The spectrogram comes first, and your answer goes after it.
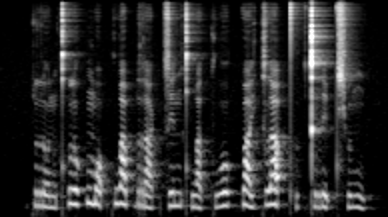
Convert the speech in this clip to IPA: p r o˩˦ n kʰ l o˦˥ k̚ m ɔ˦˥ ʔ k w a˥˩ p̚ r a˨˩ k̚ s i˧ n kʰ w a˨˩ t̚ k w oː˦˥ k̚ p a˧ j k l a˥˩ ʔ pʰ ɯ˨˩ k̚ t r i˥˩ ʔ t͡ɕʰ ɯ˥˩ ŋ

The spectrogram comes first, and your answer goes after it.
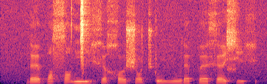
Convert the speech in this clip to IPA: ɾ ɛ p ɪ sˤ ɪ ŋ͡ǀ i x ɪ χ ʊ ʃ ɔ t͡ʃʼ u v u ɾ ɛ p ɛ x ɛ ɕ i x

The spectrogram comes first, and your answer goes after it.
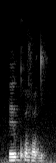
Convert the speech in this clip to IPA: e kʷʼ ə zˤ o d

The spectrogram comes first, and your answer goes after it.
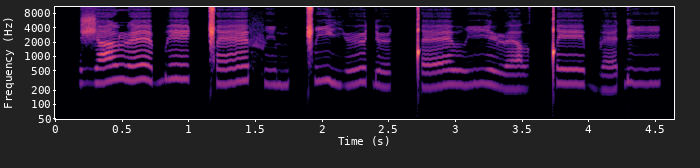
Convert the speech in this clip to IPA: ʒ a˨˥ ɭ ɛː˧˥˧ b eː˥ ǁ ɛː˨˥ f i˨ m ǁ i˧˥˧ j ʏː˨˥ ɗ ʏː˨ ǃ ɛː˨˥ β iː˧˥˧ ɭ ɛ˨ lˠ ǃ eː˥ b ɛ˨˩˦ ɗ i˥

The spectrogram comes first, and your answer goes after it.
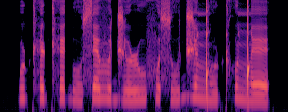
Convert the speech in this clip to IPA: u ʈʰ ɛ ʈʰ ɛ ɠ o̤ s ɛ v œ d͡ʒ ɵ ɹ u f ʊ s o̤ d͡ʒ œ ŋ͡ǃ o̤ ʈʰ ʊ ŋ͡ǃ ɛ

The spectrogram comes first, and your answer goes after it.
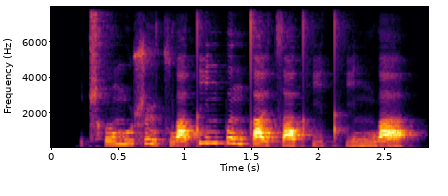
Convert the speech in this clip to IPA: ʈ͡ʂʰ ɤ˧˥ m u˧˥ ʂ ɻ̩˥˩ t͡s w ä˧˥ t̪ i˥ n p ə˥˧ n t̪ a˥˩ ɪ̯ t͡s ä˧˥ t̪ʰ i˧˥ t̪ʰ i˨˩ n n̪ w ä˥˩

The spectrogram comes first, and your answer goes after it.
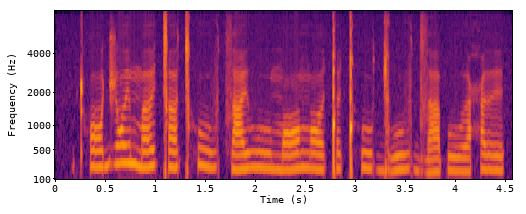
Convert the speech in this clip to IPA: ʈʰ ɔ d͡ʒ ɔ ɪ̯ m ɐ ɪ̯ ǀ ɐ ǀʰ uː v t͡s a ɪ̯ v uː m ɔː ŋ ɔː ə̯ ǃ ɘ ǃʰ uː ɡ͡ǀ uː v d͡z a p uː ə̯ ħ ɘ ɪ̯

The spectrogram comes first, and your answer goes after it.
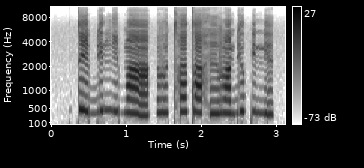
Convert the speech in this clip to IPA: t̪ e bʲ ɨ ŋ i b ã | v ɵ t̪ʰ ɐ t̪ a h ɨ v ã bʲ u pʲ ɨ mʲ ɨ

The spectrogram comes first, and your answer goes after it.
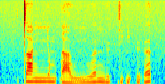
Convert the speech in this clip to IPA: t̪ a˧ ŋ ɲ ə˧ m ɗ a˨˩ w ɲ u˨˦ ə̯ ŋ ɨ˨˦ k ḭ˧˥ ʔ ɨ̰˧˥ ə̯

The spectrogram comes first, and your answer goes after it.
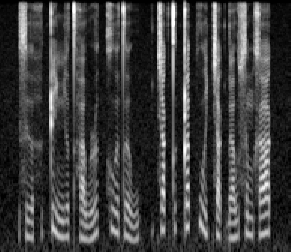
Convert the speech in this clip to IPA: s ɨ˨˩˨ ə̯ h ə˦˥ k̚ ʈ i˨˩ ɲ əː˨˩ t̪ʰ a˨˩˨ w ɹ ə˦˥ k̚ x u˧ ə̯ t̪ ə˨˩˦ w | c a˦˥ k̚ t̪ ə˦˥ k̚ ʈ a˦˥ t̚ f u˨˩˦ ə̯ c a˨˩ k̚ ɗ a˧˥ w s ə˧ m x a˦˥ k̚

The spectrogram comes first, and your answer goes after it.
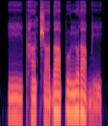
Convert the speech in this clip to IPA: iː˨ pʰ ã˨ t͡ʃ a˨ ɗ a˦ p u˦ n ʊ˦ ɾ a˦˨ b i˨

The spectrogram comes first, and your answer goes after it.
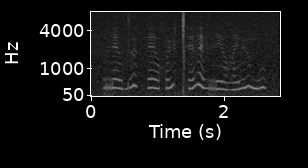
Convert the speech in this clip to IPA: r ɛ˨˩ ʊ̯ d ɵ˧˥˧ | ɛ˨˩ ʊ̯ χ ʉ˩˥ v ǀʰ ɛ˩˥ v ɛ˩˧ v r e˨˩ ʊ̯ ʁ e˩˧ l ʉ˧˥˧ ʊ̯ ŋ u˧˥˧

